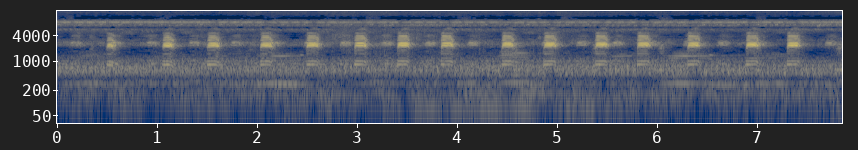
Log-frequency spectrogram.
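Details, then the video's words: Frogs croaking, offered as calming sounds: bright raspy pulsed croaks repeated roughly twice per second over a steady hum and hiss, with softer lower notes beneath. "Stressed Relieving Sounds of 🐸 Frog's"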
